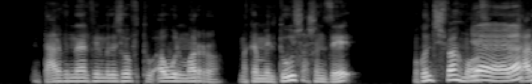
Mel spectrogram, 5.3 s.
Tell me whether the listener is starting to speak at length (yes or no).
no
